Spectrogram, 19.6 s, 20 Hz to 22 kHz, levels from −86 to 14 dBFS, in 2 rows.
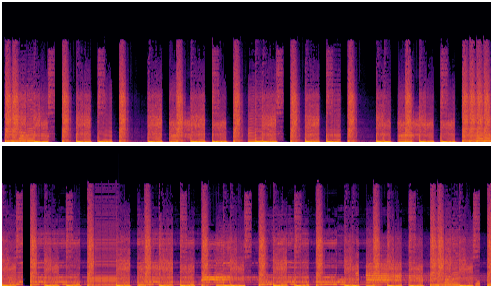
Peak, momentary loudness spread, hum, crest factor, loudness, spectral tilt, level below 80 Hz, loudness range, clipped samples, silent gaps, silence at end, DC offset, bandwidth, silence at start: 0 dBFS; 5 LU; none; 12 dB; -13 LUFS; -4 dB/octave; -14 dBFS; 2 LU; under 0.1%; none; 0 s; under 0.1%; 16.5 kHz; 0.05 s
